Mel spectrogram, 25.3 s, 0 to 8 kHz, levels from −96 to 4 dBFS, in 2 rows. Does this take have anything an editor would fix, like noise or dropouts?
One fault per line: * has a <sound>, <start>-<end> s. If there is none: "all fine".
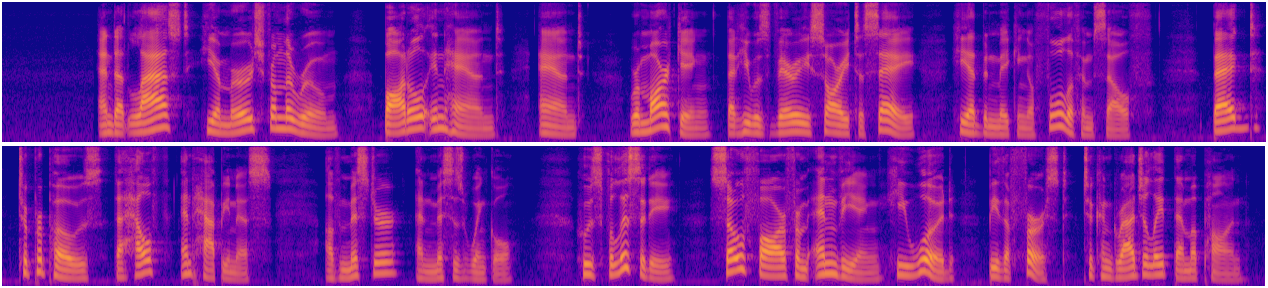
all fine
